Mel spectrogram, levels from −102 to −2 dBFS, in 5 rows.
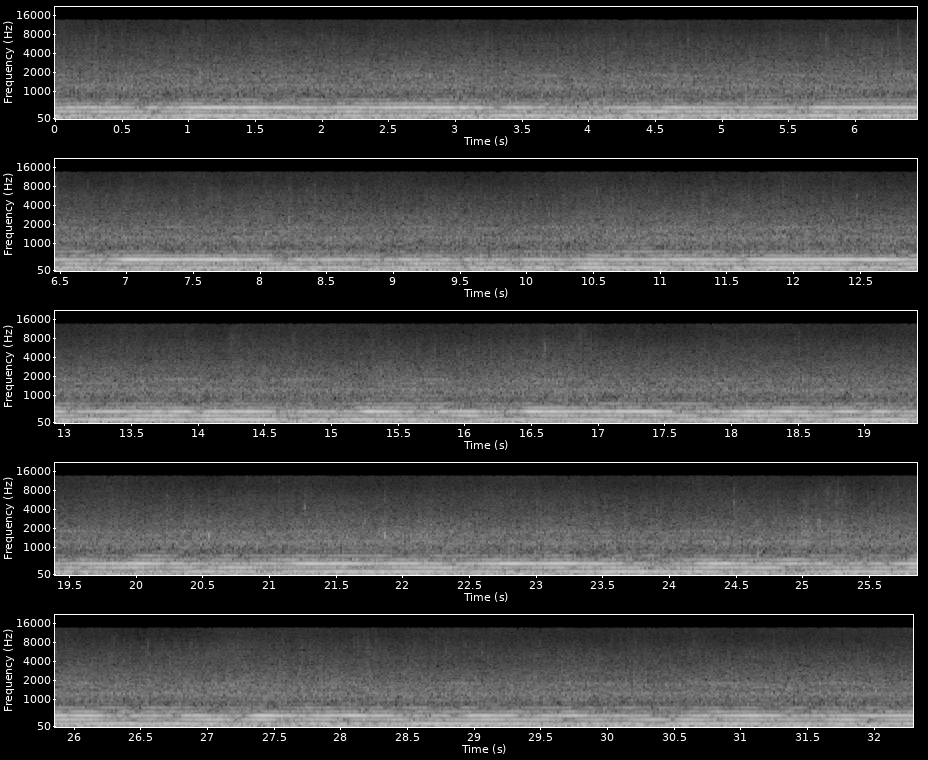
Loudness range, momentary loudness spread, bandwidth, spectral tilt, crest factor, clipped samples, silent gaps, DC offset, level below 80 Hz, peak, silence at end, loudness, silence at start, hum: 2 LU; 5 LU; 13.5 kHz; -8.5 dB/octave; 12 dB; under 0.1%; none; under 0.1%; -38 dBFS; -16 dBFS; 0 s; -30 LUFS; 0 s; none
